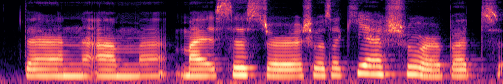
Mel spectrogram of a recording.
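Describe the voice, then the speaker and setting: In a German accent, a woman talks with monotone, flat intonation. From Germany. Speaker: guest sharing her personal story. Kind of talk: testimony, personal story in interview. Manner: halting, searching for English words.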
